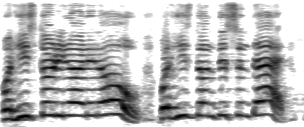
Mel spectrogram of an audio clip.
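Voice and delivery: high-pitched, insistent argumentative yell; mock yelling. Debater yelling facts back over threats, mock yelling. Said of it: "and I'm yelling facts".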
